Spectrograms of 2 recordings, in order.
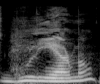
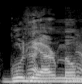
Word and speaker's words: Guglielmo: We were having a debate before on how to say his name. So I think it's Guglielmo. Guglielmo, yeah. Marconi. – You stick to the Italian pronunciation.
